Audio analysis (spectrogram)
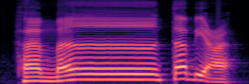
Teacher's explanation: اب اخفا کرنا ہے آپ نے، یہاں پر گنہ کے ساتھ پڑھا جائے گا۔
